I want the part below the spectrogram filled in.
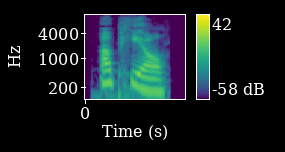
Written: appeal

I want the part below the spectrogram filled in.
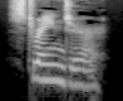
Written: stranger

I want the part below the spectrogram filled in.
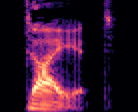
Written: diet

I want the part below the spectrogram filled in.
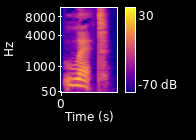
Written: let

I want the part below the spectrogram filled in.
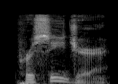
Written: procedure

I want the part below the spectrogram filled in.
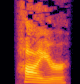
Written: hire

